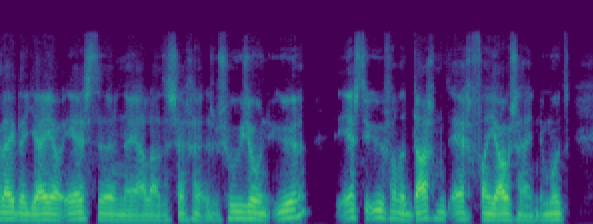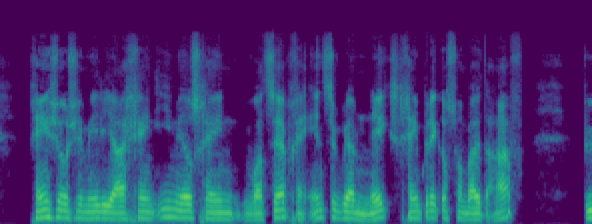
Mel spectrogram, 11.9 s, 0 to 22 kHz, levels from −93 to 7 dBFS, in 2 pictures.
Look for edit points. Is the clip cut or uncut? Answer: uncut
